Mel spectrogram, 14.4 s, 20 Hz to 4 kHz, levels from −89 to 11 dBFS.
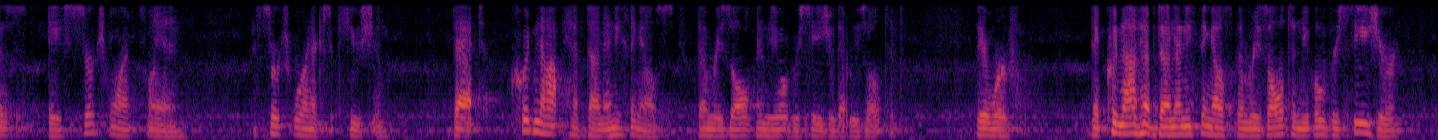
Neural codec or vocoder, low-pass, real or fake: codec, 16 kHz, 2 kbps, FreqCodec, smaller model; 3.6 kHz; fake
